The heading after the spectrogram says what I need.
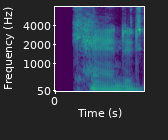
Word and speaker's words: candid: But the word candid, as in candid conversation, has the more relaxed usual pronunciation of the letter if since it is not at the end of the word.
